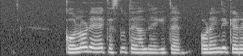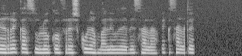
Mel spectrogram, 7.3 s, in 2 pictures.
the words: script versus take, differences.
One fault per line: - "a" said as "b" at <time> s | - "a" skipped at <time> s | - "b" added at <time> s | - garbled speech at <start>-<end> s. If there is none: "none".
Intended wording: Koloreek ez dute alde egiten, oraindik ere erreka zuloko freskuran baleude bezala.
- garbled speech at 6.1-6.6 s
